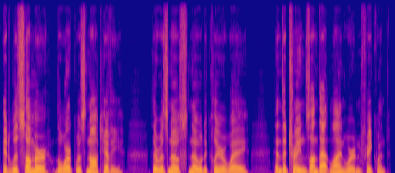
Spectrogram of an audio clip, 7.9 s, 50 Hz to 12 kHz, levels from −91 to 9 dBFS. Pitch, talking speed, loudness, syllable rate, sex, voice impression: 125 Hz, 175 wpm, -18 LUFS, 4.8 syllables/s, male, masculine, slightly old, thick, slightly muffled, calm, slightly elegant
